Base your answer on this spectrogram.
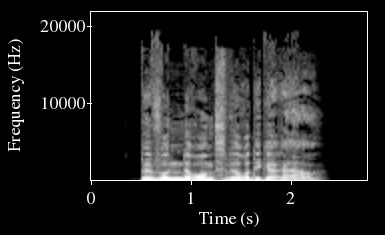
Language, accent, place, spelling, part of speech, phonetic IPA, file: German, Germany, Berlin, bewunderungswürdigerer, adjective, [bəˈvʊndəʁʊŋsˌvʏʁdɪɡəʁɐ], De-bewunderungswürdigerer.ogg
- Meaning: inflection of bewunderungswürdig: 1. strong/mixed nominative masculine singular comparative degree 2. strong genitive/dative feminine singular comparative degree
